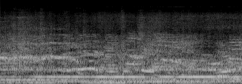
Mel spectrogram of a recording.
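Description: Haunted-attraction sound effects playing through speakers: a steady held drone with wavering, gliding squeals over it.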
